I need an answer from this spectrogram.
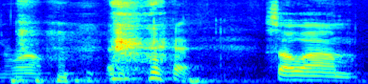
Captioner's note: audience laughing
